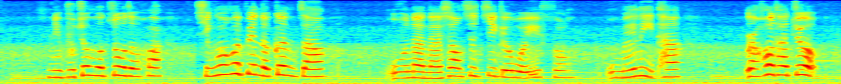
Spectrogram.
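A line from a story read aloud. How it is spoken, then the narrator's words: Sighing. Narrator (Chinese): 他叹了一口气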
